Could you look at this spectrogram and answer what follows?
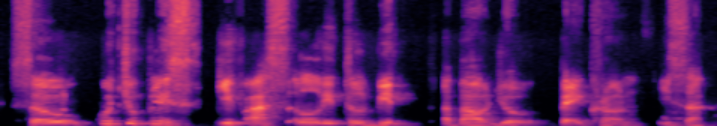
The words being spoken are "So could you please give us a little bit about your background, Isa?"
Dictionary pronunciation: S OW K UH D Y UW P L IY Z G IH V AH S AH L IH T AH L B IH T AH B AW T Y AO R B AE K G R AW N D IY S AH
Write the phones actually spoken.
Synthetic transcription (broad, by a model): S OW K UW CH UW P L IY S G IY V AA S AH L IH T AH L B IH T AH B AW T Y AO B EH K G R AW N IY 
